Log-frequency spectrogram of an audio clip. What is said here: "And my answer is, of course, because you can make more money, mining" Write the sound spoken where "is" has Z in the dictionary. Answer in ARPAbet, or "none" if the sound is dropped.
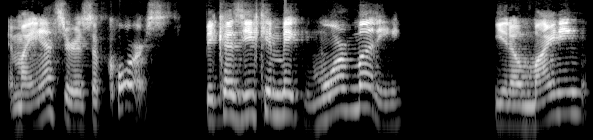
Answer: Z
